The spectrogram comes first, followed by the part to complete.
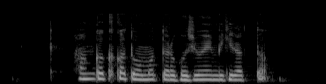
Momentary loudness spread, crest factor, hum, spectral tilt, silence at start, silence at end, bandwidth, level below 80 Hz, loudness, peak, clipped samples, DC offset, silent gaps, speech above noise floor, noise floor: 9 LU; 16 dB; none; -6 dB/octave; 0.75 s; 0.6 s; 11.5 kHz; -82 dBFS; -32 LUFS; -16 dBFS; under 0.1%; under 0.1%; none; 26 dB; -57 dBFS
